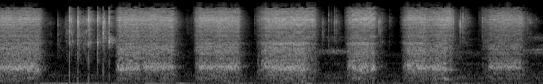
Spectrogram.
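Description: A spray bottle pumped repeatedly onto a curly wig turned inside out, short hissing bursts in a steady rhythm with brief pauses between, close and fairly loud, no talking.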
